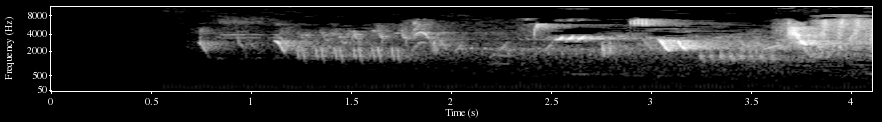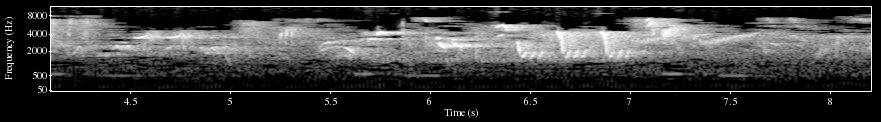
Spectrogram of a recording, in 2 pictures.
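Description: Many small birds chirping and twittering in quick, overlapping calls, starting about half a second in, over a faint steady low hum.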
